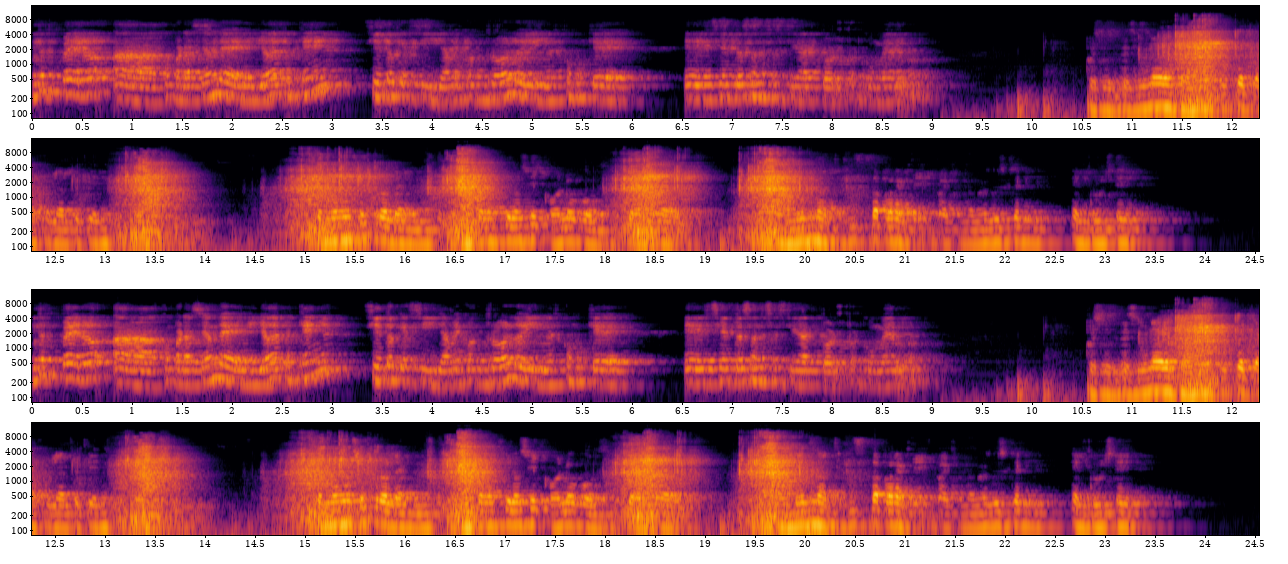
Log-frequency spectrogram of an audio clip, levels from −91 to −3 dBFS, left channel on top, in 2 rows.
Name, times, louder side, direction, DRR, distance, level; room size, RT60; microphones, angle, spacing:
voice 1, 0.0-3.0 3.3-5.9 6.5-8.9, right 2 dB, 40° right, -5 dB, 6.2 m, -31 dB
sound 1, 9.8-10.1 10.5-12.3 12.6-13.8 14.3-14.4 14.6-16.8 17.8-20.1 20.4-21.3, right 1 dB, ahead, 7.6 m, -22 dB
voice 2, 10.5-14.0 15.1-18.9 19.7-22.4 22.7-23.2, right 1 dB, 80° right, 4 dB, 4.5 m, -27 dB
24.0 x 19.5 x 8.0 m, 0.80 s
head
